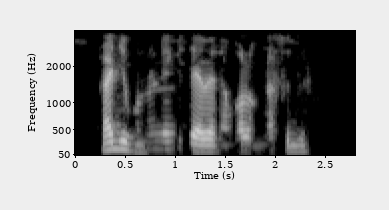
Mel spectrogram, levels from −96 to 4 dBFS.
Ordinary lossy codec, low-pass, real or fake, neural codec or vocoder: none; 3.6 kHz; real; none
